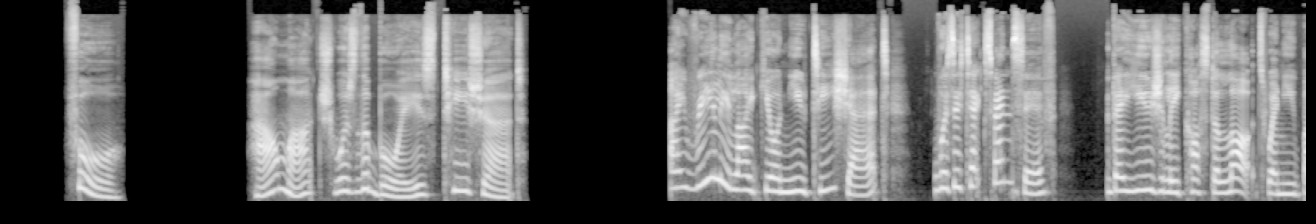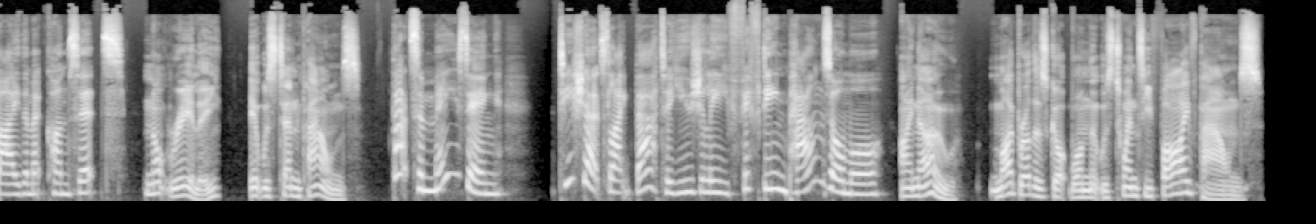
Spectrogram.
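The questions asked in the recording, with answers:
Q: How much was the boy's T-shirt?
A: £10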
